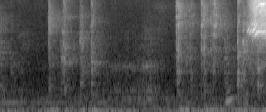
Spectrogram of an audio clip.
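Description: Quiet typing on a computer keyboard: a few soft, scattered keystrokes.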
